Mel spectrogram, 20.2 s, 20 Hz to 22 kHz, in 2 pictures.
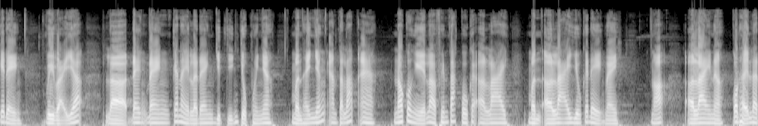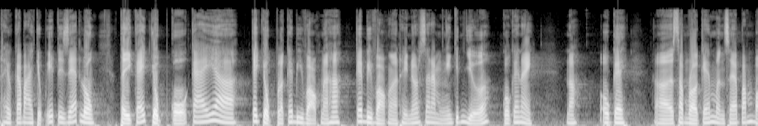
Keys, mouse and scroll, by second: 0.2-0.6 scroll down 1, 0.6 alt+middle click, 1.9 w, 2.6 click, 3.7 middle click, 4.1 scroll down 1, 4.5 alt+a, 7.5 click.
